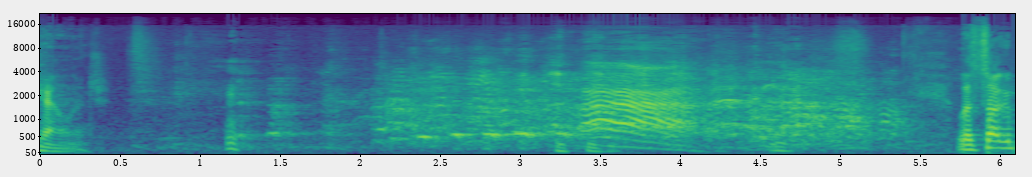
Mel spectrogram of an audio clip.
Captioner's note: laughter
